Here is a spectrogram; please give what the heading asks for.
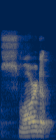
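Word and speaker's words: sword: बोलते हैं अब तलवार जो होती है उसको स्वर्ड ऐसे लिखा गया है पर बोलेंग इसको प्रोनंसिएशन रियल में सड है सड डब्लू साइलेंट है वैसे ही थम जो है थम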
